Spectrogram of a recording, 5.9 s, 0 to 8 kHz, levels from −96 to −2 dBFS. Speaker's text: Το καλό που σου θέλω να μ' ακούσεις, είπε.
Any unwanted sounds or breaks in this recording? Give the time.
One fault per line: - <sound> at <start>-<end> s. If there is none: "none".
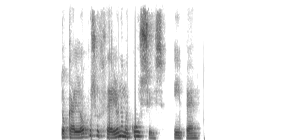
none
